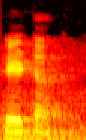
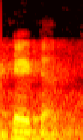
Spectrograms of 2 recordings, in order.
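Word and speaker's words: debtor: और जब जो कस्टमर होता है उसे अकाउंटिंग की जबान में ख़ास नाम देते हैं, उसे कहते हैं डेटर, बी साइलेंट है डेटर।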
